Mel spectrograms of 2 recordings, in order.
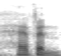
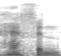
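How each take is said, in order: First: The middle consonant is a v sound. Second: The middle consonant is an f sound. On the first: The speaker calls it right. "so it is Heaven Owen" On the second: The speaker calls it wrong. "I think we've been going Heffen"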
